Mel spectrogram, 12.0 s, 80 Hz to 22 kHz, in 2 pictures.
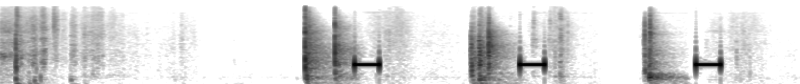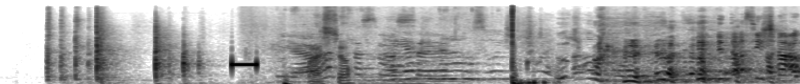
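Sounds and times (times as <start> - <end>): censor bleep: 5.2 - 5.4, 7.8 - 8.0.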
